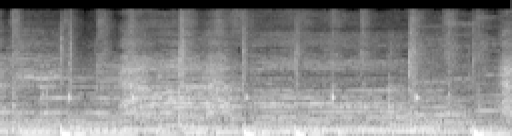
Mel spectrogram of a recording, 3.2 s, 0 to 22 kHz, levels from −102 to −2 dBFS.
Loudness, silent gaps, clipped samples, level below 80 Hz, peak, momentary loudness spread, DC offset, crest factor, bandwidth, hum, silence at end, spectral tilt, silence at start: -15 LUFS; none; under 0.1%; -16 dBFS; 0 dBFS; 2 LU; under 0.1%; 12 dB; 16.5 kHz; none; 0 s; -6 dB/octave; 0 s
